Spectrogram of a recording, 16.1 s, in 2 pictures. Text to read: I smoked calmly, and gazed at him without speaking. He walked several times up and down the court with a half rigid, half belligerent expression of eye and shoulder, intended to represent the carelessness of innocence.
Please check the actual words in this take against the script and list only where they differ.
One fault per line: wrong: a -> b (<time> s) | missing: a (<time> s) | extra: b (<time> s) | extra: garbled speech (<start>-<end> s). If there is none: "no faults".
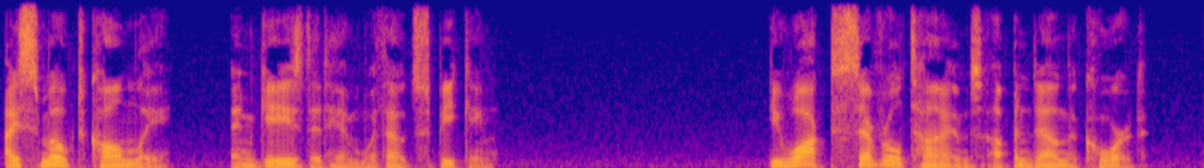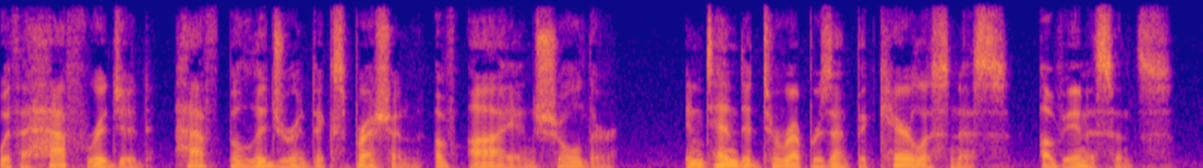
no faults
